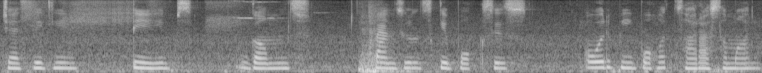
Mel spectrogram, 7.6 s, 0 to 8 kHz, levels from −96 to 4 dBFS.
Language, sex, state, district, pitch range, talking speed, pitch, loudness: Hindi, female, Punjab, Fazilka, 210-225 Hz, 95 wpm, 215 Hz, -17 LUFS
